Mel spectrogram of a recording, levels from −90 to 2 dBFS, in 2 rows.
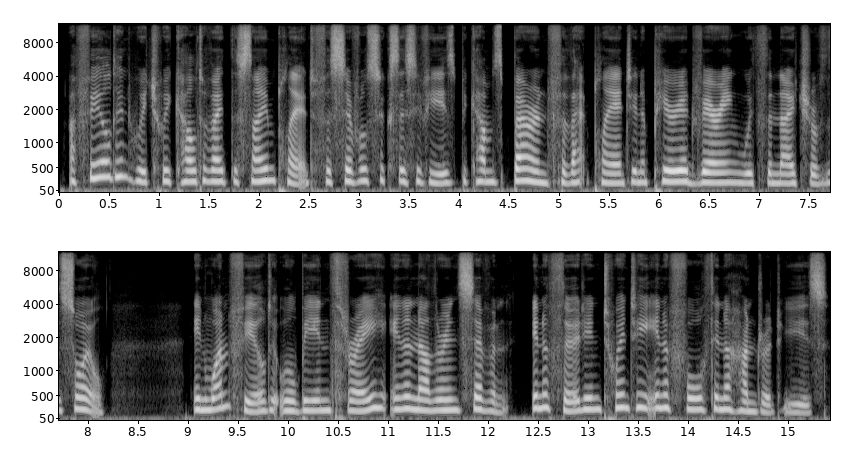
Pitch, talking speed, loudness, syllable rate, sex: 210 Hz, 200 wpm, -20 LUFS, 5.2 syllables/s, female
